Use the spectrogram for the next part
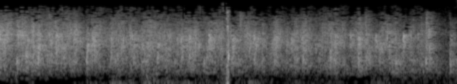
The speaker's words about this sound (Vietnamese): cho cái người con chim này một tràng pháo tay.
